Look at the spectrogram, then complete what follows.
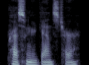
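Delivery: ordinary delivery, nothing marked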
